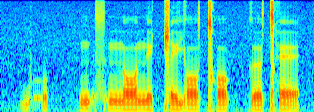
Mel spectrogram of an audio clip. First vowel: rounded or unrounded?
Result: rounded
